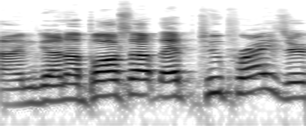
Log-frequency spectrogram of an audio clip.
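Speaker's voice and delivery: ordinary delivery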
